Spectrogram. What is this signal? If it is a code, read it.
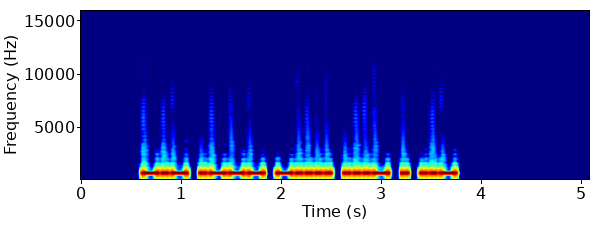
Morse code, heard as a keyed tone, about 25 wpm, 700 Hz. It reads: KJ6VEU
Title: USA Call Signs - 6 Characters - Repeated 3x - 25wpm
